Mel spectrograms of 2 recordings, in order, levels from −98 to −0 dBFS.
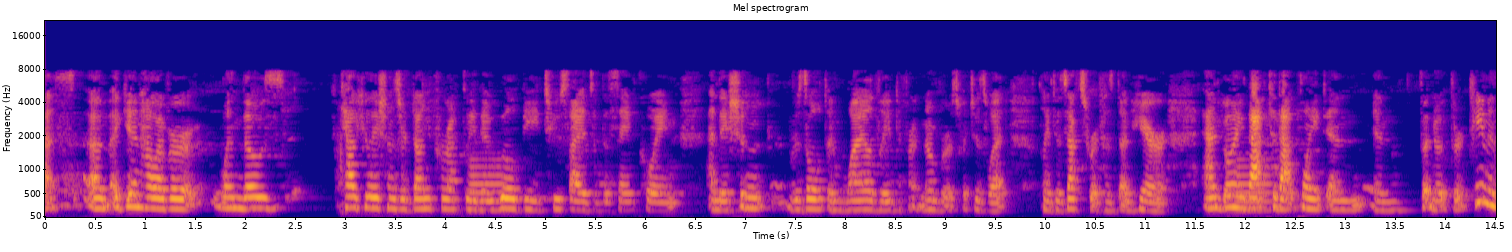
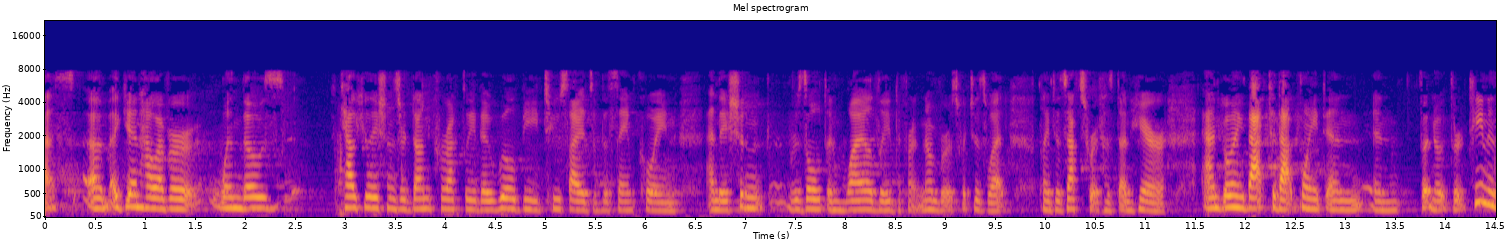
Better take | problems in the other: second | noise reduction (classical method WPE with log-MMSE)

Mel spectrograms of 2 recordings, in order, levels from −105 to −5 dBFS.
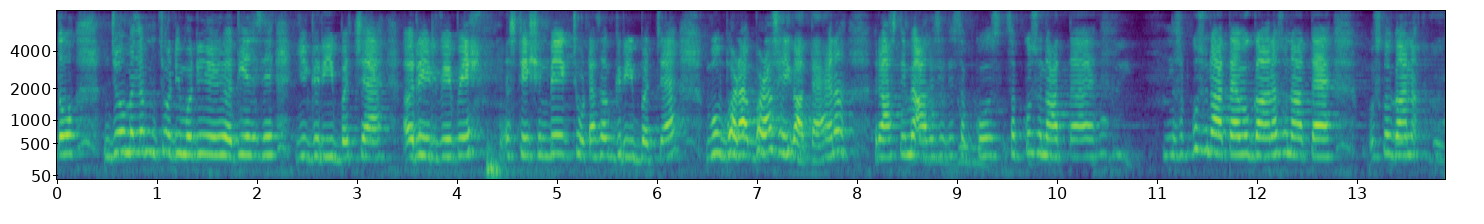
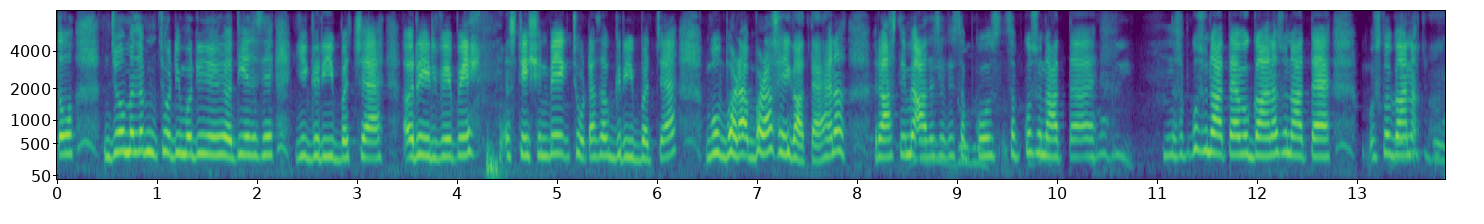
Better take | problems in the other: second | room echo; dies away in 0.7 s

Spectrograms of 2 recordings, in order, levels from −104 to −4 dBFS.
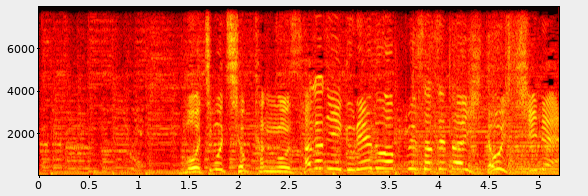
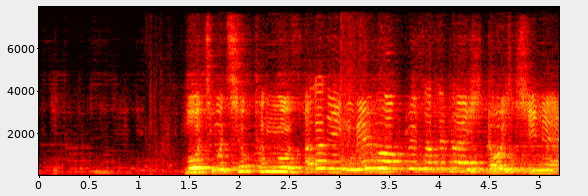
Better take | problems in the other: first | noise reduction (neural separator model SepFormer DNS4)

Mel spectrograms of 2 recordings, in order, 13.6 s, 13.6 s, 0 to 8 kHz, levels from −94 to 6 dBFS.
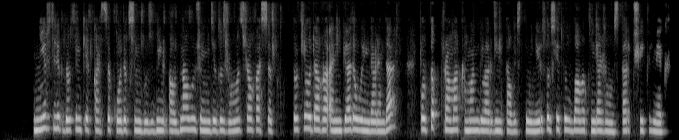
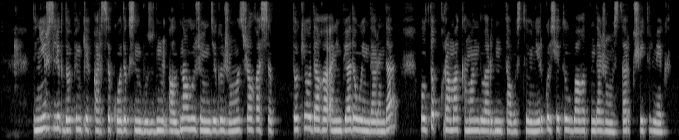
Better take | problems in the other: second | noise reduction (neural mask model DeepFilterNet 3)

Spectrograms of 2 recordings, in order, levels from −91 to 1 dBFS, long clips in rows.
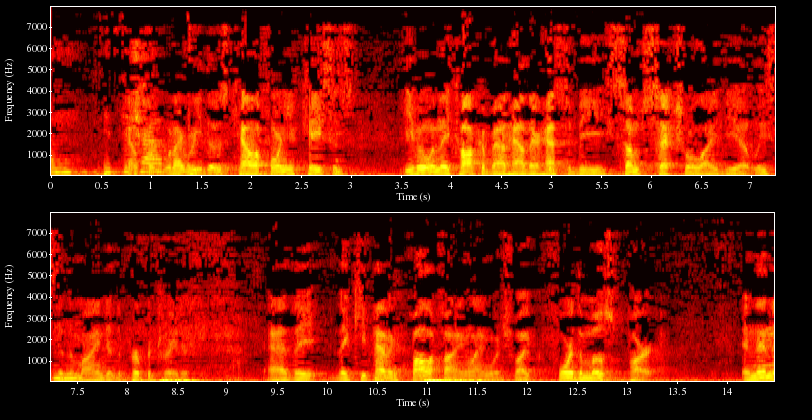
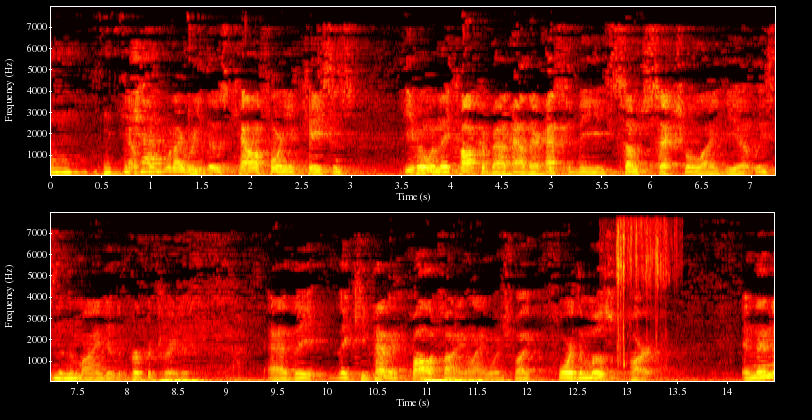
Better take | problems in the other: first | background sound (Splash, splatter); 12 dB below the speech // room echo; dies away in 1.8 s

